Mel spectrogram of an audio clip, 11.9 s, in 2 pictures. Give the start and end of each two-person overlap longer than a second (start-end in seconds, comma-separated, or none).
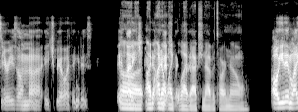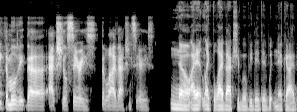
2.4-3.8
